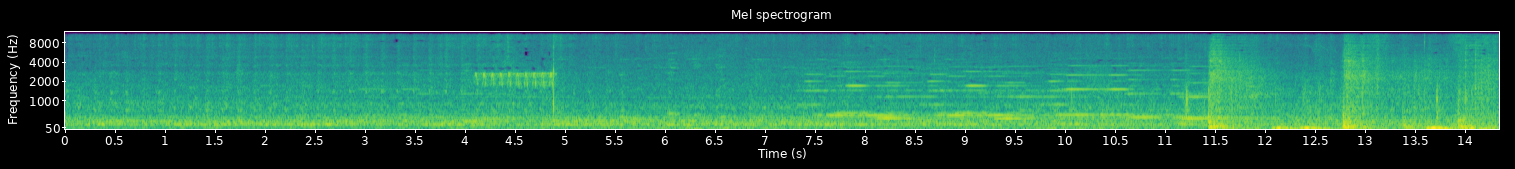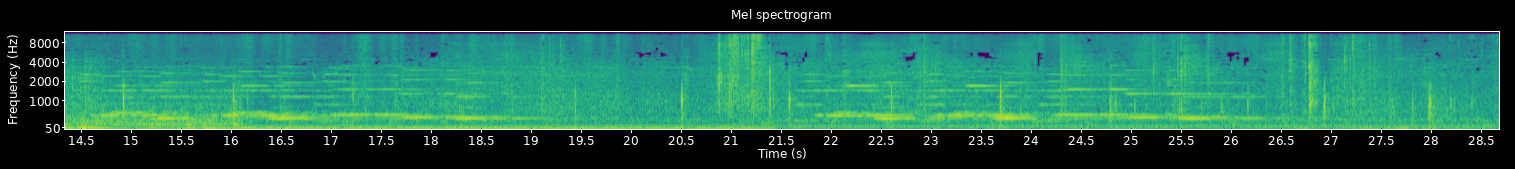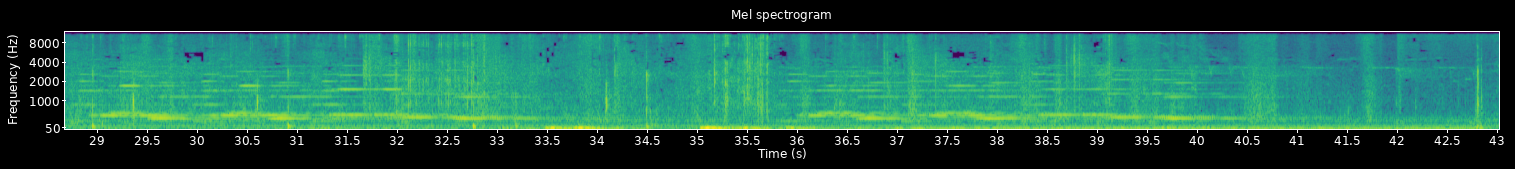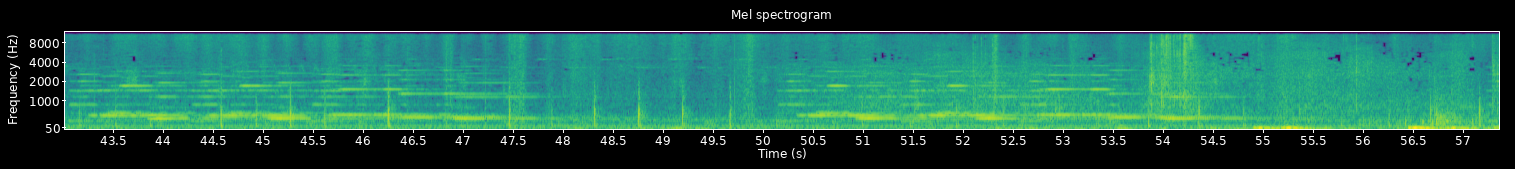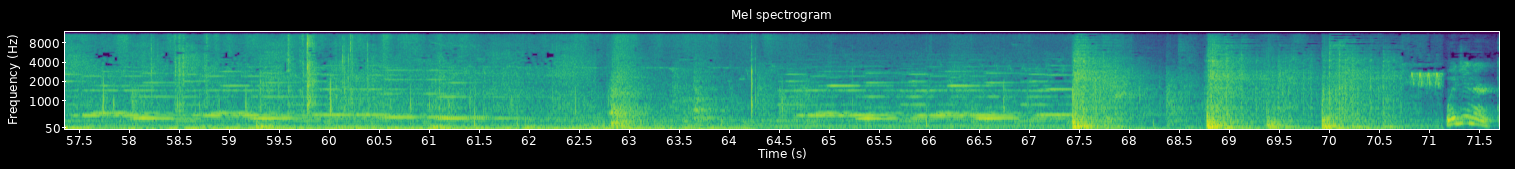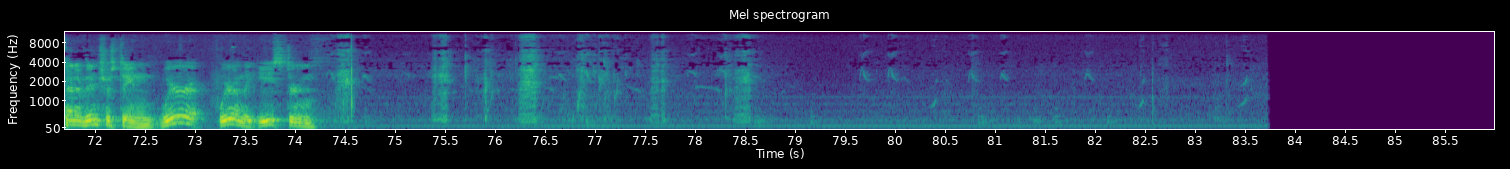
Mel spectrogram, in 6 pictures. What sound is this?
The Eastern Side Of Things
fieldrecordings, Finland, sonic-postcard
